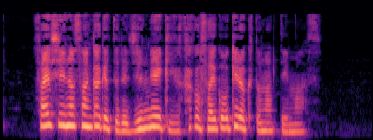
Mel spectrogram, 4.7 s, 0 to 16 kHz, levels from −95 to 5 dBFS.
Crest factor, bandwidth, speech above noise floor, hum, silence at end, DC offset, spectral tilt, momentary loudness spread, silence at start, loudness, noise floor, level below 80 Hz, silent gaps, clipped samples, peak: 18 dB; 11.5 kHz; 55 dB; none; 0.75 s; under 0.1%; -4.5 dB/octave; 14 LU; 0.45 s; -19 LUFS; -75 dBFS; -66 dBFS; none; under 0.1%; -2 dBFS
